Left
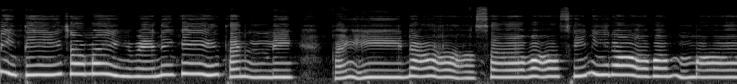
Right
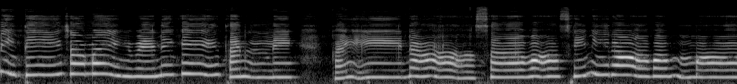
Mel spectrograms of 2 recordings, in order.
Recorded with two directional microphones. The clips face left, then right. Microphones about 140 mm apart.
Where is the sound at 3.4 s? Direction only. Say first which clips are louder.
Left 8 dB; 35° left (ahead or behind).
